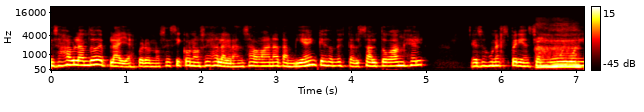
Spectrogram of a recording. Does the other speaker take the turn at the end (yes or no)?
yes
